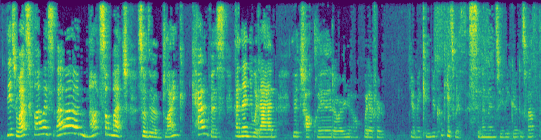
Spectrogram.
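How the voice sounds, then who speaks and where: A woman with a fairly high pitch speaks at a moderate pace, her pitch swinging very widely. Her voice is somewhat breathy, with big swings in loudness. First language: French. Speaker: home cooking video host. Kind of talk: casual talk to camera. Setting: home kitchen. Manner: casual, with many fillers and self-corrections.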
